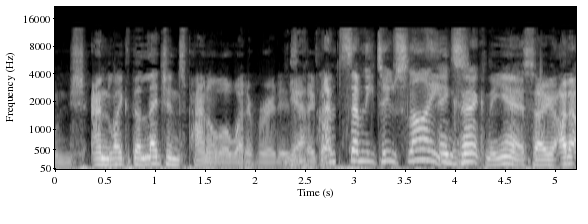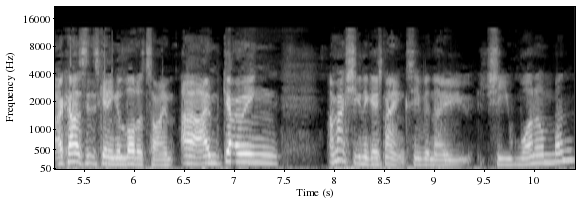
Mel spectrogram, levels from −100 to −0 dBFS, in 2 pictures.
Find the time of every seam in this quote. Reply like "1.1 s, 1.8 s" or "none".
2.8 s, 8.5 s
